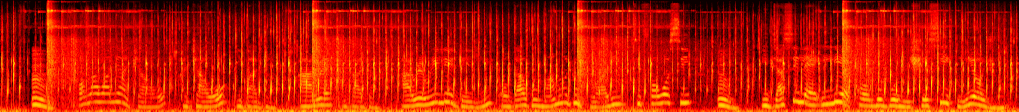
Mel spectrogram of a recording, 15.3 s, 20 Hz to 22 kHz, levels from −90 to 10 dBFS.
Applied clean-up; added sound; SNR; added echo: none; Liquid + Coin (dropping); -4 dB; none.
